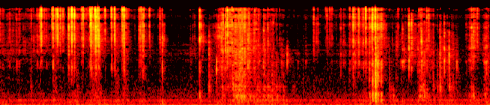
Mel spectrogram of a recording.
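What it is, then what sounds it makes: Soap bar being cut. A craft-knife blade scores grooves into a solid red soap bar held in the hand and shaves off small cubes. Quiet, crisp, bright scraping and cutting come in rapid bursts, with a longer rasping scrape around the middle and a sharp cut shortly after.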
